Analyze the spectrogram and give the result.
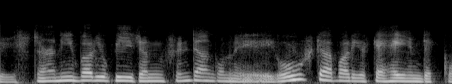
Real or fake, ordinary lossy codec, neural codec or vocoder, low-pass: fake; none; codec, 16 kHz, 1.1 kbps, Voila-Tokenizer; 7.2 kHz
